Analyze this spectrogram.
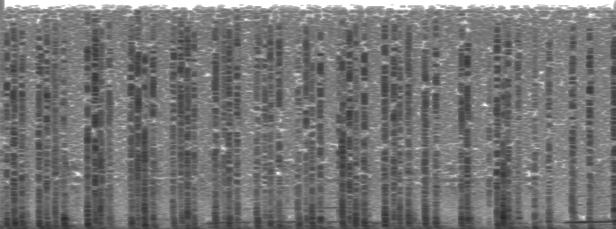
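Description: A mustang horse trotting, its hooves striking in a quick, steady clip-clop of many hoofbeats that runs throughout at a moderate level.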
